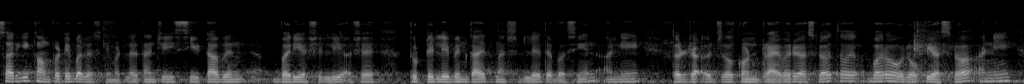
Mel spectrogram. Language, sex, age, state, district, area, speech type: Goan Konkani, male, 18-30, Goa, Bardez, urban, spontaneous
